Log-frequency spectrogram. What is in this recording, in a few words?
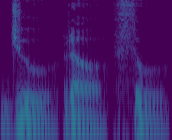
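"jurothu", concatenated syllables; Affixing experiment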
